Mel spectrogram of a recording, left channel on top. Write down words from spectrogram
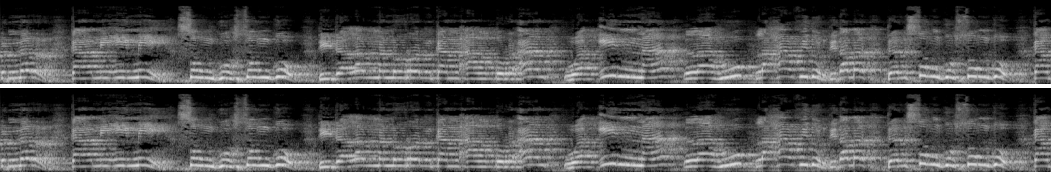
kami ini sungguh-sungguh di dalam menurunkan Al-Quran, wa inna lahu lahafidun, ditambah dan sungguh-sungguh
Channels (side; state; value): both; identical; correlation 1.00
